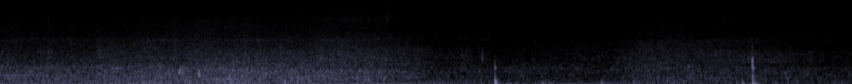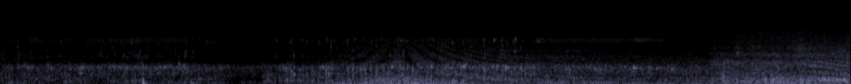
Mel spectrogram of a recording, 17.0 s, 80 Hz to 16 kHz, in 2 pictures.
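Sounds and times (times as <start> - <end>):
muffled underwater water noise: 0.0 - 17.0
low thumps: 4.8 - 6.6, 7.4 - 8.0.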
